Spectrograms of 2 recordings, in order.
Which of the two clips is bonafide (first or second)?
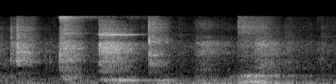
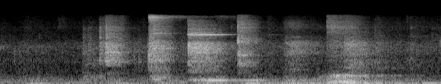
second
